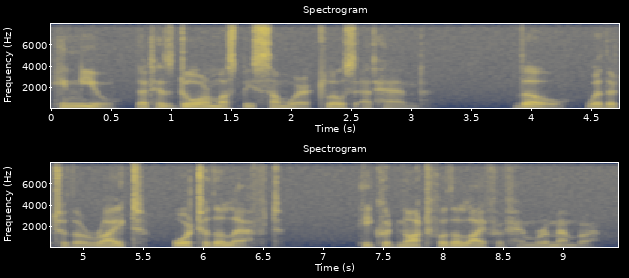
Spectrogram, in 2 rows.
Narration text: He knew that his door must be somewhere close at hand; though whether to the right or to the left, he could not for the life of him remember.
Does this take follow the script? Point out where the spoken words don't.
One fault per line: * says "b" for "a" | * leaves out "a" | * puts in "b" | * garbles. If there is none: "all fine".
all fine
